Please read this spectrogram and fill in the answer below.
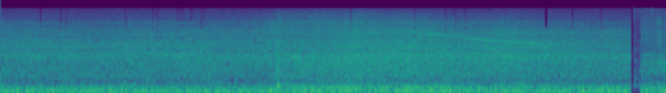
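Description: Steady rushing outdoor noise of wind on the microphone and surf, with a deep rumble underneath. It cuts off suddenly near the end.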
